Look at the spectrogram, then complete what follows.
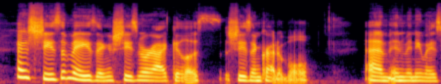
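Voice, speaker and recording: A woman talks at a moderate pace with a fairly low pitch and an unremarkable speaking voice. The recording is very clean, with a silent background. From Texas Panhandle. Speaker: startup founder and CEO. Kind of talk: interview.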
